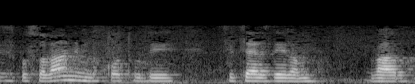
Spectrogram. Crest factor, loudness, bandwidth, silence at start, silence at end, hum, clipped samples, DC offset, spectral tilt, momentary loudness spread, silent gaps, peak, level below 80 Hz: 18 dB; -19 LUFS; 6.6 kHz; 0 s; 0 s; none; under 0.1%; under 0.1%; -8 dB/octave; 14 LU; none; 0 dBFS; -50 dBFS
